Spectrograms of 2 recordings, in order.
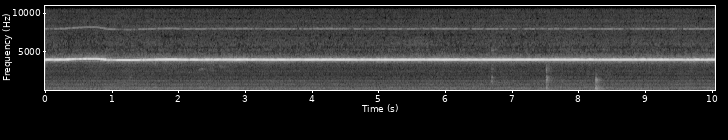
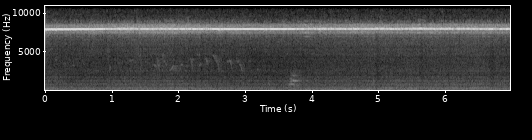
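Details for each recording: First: Sony TC-850 reel-to-reel deck, capacitors already replaced, after speed adjustment: clean steady 8 kHz test tone holds pitch without wavering or drift, exactly on speed. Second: Sony TC-850 reel-to-reel deck, capacitors already replaced, speed calibration: 8 kHz test tone reads 7.89 kHz, slightly flat, so tape runs slightly slow before speed is trimmed up to 8 kHz.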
